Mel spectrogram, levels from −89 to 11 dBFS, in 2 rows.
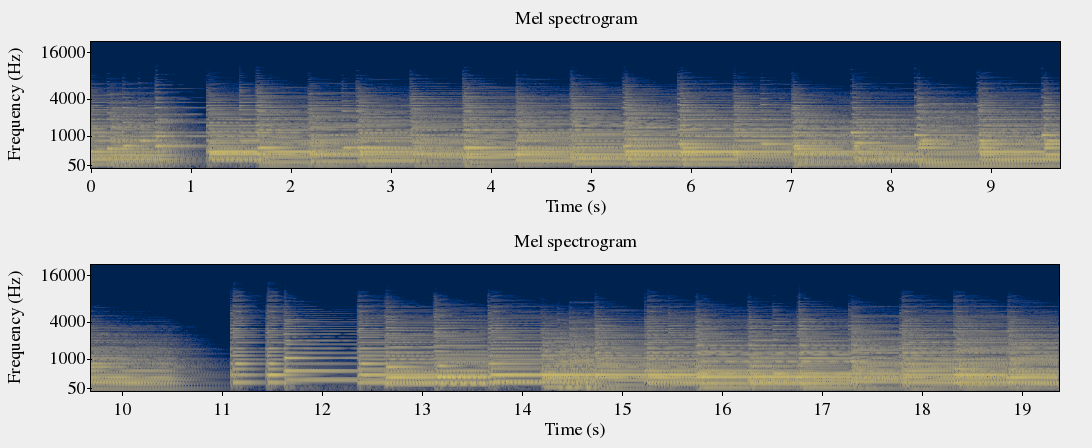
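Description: No technical faults can be heard anywhere in the recording.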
